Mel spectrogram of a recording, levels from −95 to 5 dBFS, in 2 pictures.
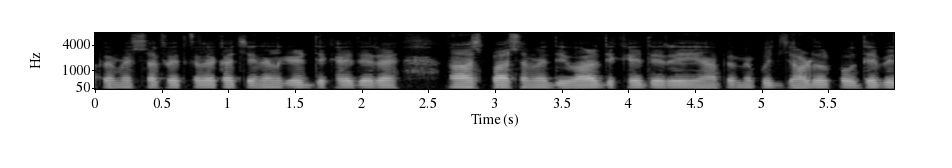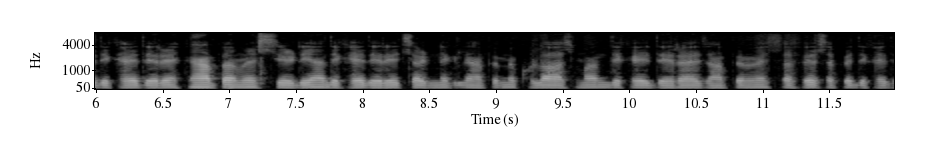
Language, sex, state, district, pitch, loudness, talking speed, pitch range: Hindi, male, Chhattisgarh, Raigarh, 115 Hz, -35 LUFS, 280 wpm, 110-115 Hz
